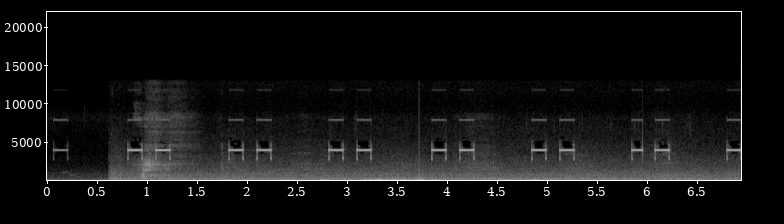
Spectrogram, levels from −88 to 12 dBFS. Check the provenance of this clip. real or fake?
real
